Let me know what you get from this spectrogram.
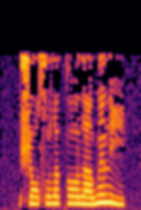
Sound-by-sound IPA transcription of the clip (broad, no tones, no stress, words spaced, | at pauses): ʃə˞sˤulɤ kɔ lawɛ̃ li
